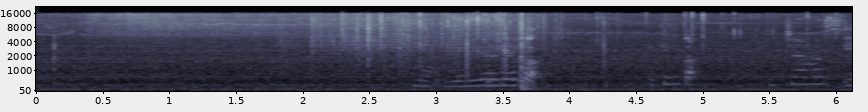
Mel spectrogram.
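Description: Beaten egg sizzling in a hot rectangular tamagoyaki pan as the omelette layer cooks, the hiss strongest about two to three seconds in. A short voice sound rises about three seconds in, followed by a single sharp knock.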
